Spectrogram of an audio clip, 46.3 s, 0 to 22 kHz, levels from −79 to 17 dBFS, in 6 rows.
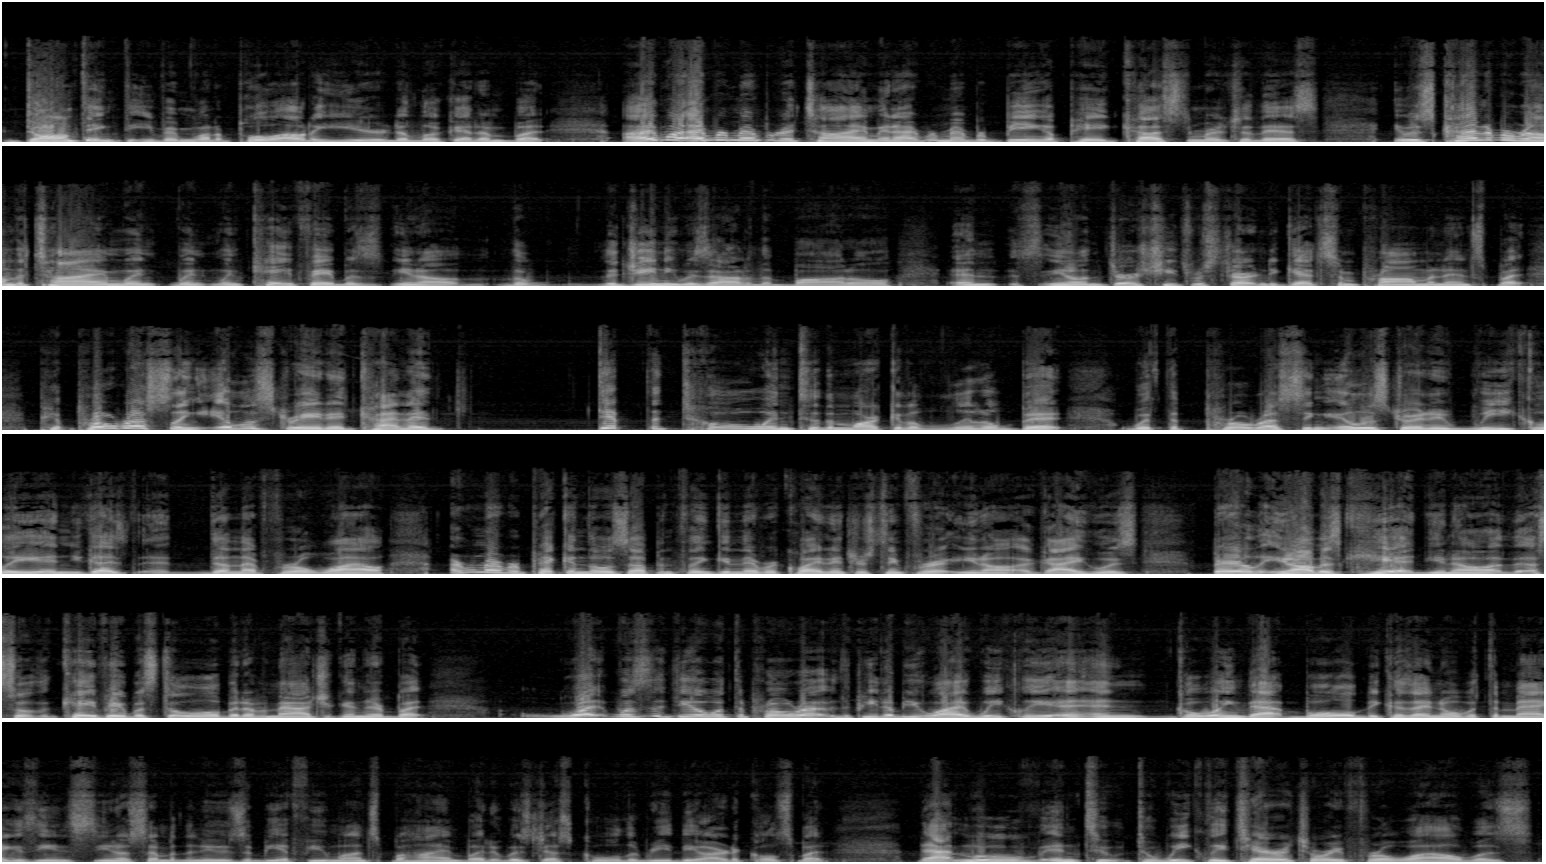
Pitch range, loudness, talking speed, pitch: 145-210 Hz, -13 LUFS, 240 wpm, 170 Hz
